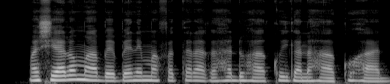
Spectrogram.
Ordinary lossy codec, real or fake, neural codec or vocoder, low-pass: none; real; none; none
